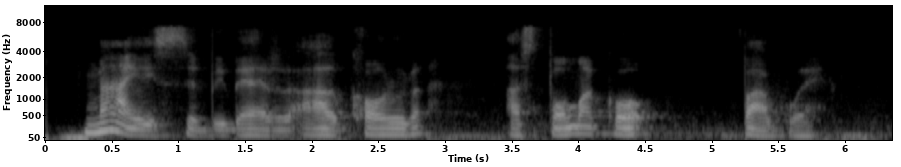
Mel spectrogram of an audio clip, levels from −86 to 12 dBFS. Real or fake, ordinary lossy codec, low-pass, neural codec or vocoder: fake; MP3, 48 kbps; 7.2 kHz; codec, 16 kHz, 2 kbps, X-Codec, HuBERT features, trained on general audio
